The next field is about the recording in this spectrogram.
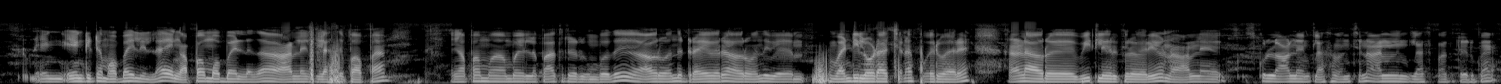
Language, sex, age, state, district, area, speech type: Tamil, male, 18-30, Tamil Nadu, Dharmapuri, urban, spontaneous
